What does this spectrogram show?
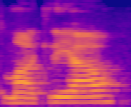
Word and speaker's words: malcriado: The name, the way you pronounce it is malcriado, but in English is misbehave.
